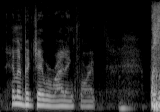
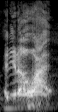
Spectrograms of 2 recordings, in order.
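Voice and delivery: very high, loud indignant shouting; acted fed-up audience member yelling back; outraged rant; 14 semitones higher, 10 dB louder than usual. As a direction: imitate an offended man going off. Offended man rants back at comic.

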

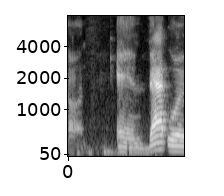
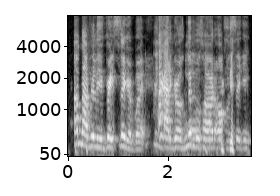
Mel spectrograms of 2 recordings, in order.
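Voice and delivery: laughing brag; 7 semitones higher, 6 dB louder than usual. Real, not acted. Laughing about his singing.

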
